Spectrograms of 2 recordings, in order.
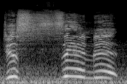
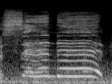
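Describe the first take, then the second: First: Higher, slow emphatic push; drawn-out go for it; urging him on. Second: Much higher crowd call; echoing crowd chant; mock crowd shout. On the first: Retold or imitated. Retold urging the driver on. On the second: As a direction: imitate the whole crowd yelling.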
